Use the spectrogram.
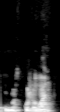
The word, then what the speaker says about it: Timohkuloan: Timohkuloan, se pronuncia, se escribe Timohkuloan.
